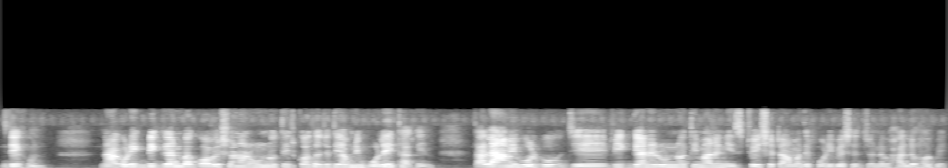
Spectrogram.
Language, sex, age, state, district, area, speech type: Bengali, female, 30-45, West Bengal, Howrah, urban, spontaneous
